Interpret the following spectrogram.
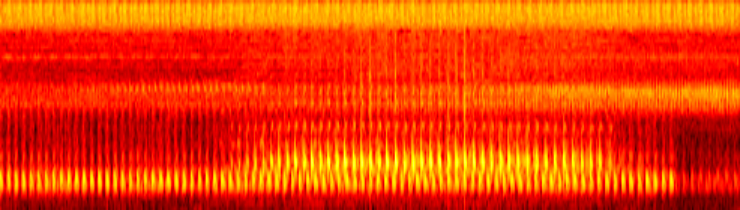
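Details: Croaking frogs at a pond: a rapid rattling trill, joined midway by a second slightly higher trill, runs for over five seconds and then cuts off, leaving quiet background hum.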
